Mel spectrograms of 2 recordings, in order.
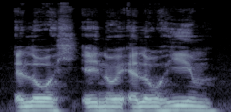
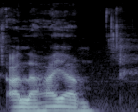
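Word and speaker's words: אלהים: They'll say Elohim, Elohim, which is how they say it in the Yiddish, but in the Paleo Hebrew the word is Alahayam, because you see all the letters there.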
